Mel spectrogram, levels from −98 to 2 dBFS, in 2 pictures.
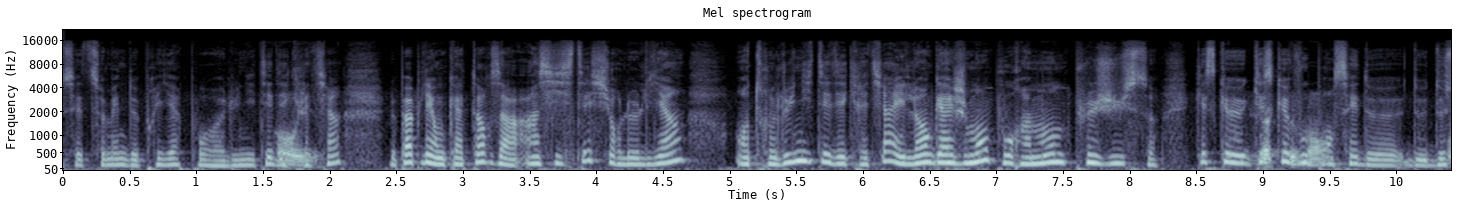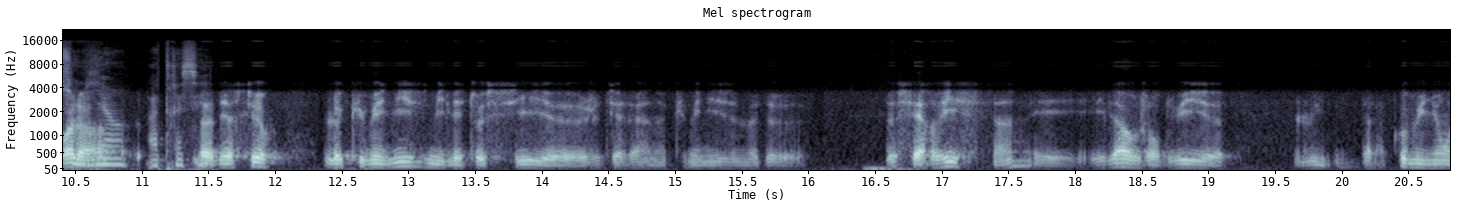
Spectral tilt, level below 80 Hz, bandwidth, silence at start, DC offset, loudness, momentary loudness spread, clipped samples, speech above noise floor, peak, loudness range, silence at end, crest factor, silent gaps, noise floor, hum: -6 dB/octave; -50 dBFS; 15 kHz; 0 s; under 0.1%; -24 LUFS; 16 LU; under 0.1%; 21 dB; -2 dBFS; 5 LU; 0 s; 22 dB; none; -45 dBFS; none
